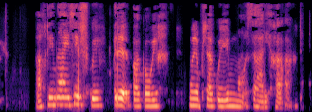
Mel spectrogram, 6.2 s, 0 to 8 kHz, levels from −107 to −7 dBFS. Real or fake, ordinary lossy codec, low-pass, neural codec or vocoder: fake; MP3, 32 kbps; 7.2 kHz; codec, 16 kHz, 2 kbps, X-Codec, HuBERT features, trained on balanced general audio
